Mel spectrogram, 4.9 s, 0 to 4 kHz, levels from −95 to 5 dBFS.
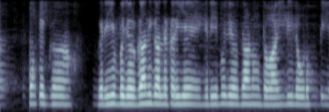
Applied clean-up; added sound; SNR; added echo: neural mask model DeepFilterNet 3.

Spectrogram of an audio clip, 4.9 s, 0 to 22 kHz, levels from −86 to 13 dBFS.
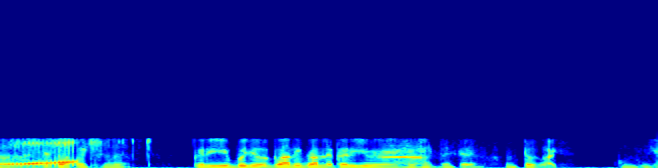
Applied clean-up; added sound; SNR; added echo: neural diffusion model UNIVERSE++.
